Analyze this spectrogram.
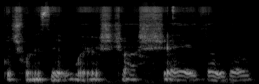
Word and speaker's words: Jashyah: one is it where's josh shea there we go i keep saying josh just shia that's how you uh pronounce it okay so let's start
